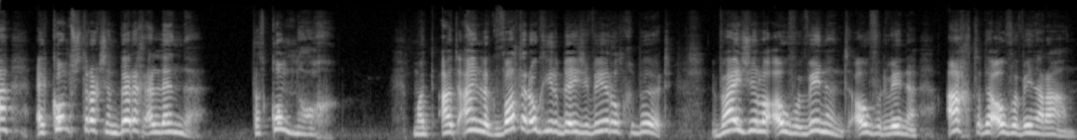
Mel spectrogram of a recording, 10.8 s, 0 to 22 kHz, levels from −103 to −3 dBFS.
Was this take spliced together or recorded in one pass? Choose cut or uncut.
uncut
